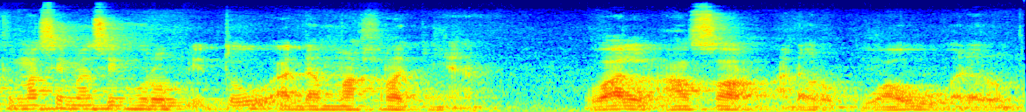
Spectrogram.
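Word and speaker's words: والعصر: ya Nah Wal As ya misalkan baca begitu ya Wal as Nah ya Enggak boleh harus meskipun wqaf harus ada hurufnya di situ ya harus ada bunyi rnya sedikit Nah jadi bagaimana sebenarnya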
